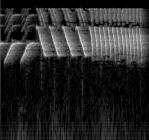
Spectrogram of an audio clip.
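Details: Canary starting with two rising whistled notes, then a few falling sweeps, breaking into a rapid buzzing trill; a long lure song for juvenile canaries.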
